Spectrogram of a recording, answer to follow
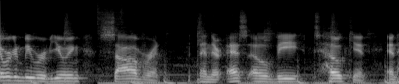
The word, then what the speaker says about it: Sovryn: of the sov token sov sovereign but it's not spelled like the sovereign you may be thinking of it's spelled differently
